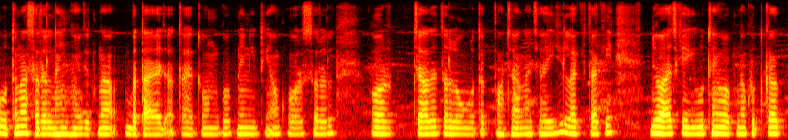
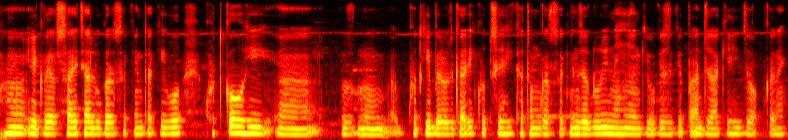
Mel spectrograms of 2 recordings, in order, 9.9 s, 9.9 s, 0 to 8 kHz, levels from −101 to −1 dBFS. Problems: constant background noise, continuous background conversations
